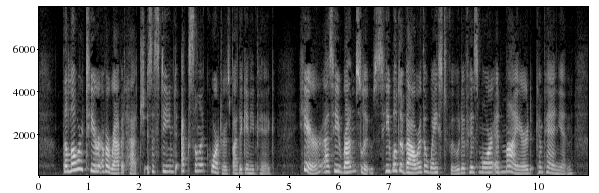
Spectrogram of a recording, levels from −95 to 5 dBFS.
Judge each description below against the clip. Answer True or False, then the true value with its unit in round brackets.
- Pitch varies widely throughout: True (6.1 semitones)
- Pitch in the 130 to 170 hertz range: False (235 Hz)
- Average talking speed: True (170 wpm)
